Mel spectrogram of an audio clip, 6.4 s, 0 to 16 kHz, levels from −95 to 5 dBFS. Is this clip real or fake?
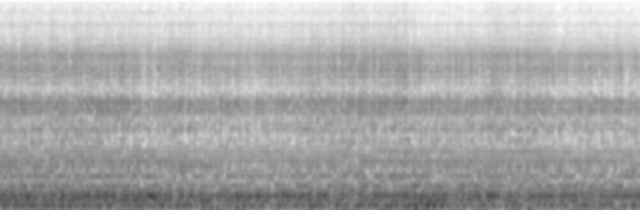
fake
